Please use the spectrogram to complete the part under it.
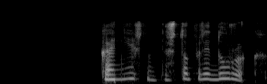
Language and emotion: Russian, neutral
